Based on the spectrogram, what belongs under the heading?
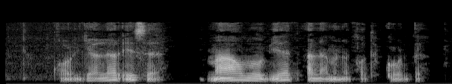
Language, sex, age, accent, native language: Uzbek, male, 18-24, Toshkent shahri, Uzbek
